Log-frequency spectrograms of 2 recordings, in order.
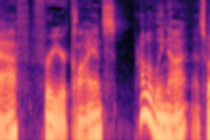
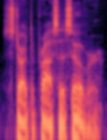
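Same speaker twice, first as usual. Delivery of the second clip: normal talking voice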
